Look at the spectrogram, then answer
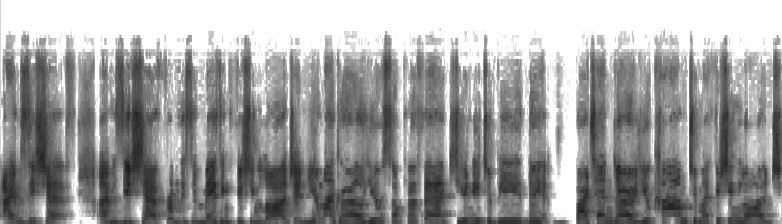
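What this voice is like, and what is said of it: Bad put-on French accent. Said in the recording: “sorry for my French accent, it's really bad”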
